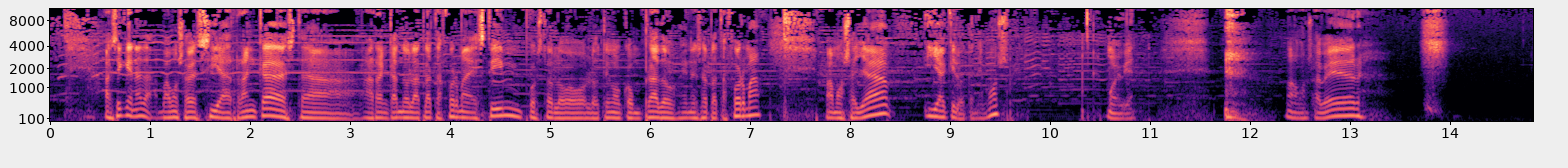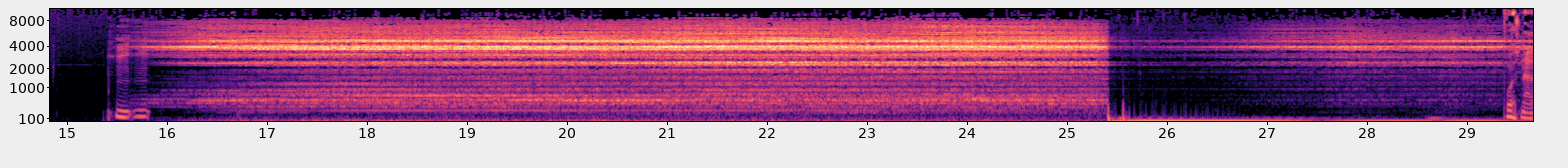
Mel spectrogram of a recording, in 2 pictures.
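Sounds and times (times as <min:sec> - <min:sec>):
speech: 0:00.6 - 0:09.8, 0:10.6 - 0:11.0, 0:11.8 - 0:14.0, 0:15.4 - 0:16.2, 0:29.4 - 0:29.6
dense shimmering drone of layered steady tones in a spacey game intro: 0:15.5 - 0:29.6
deep heavy low-end pulses like a huge heartbeat: 0:22.6 - 0:29.6.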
